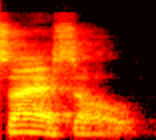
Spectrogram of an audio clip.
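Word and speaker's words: Sassohl: Let me spell it for you. Everybody gets it wrong. It's French. It's s a s o h l. It's pronounced sasso.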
